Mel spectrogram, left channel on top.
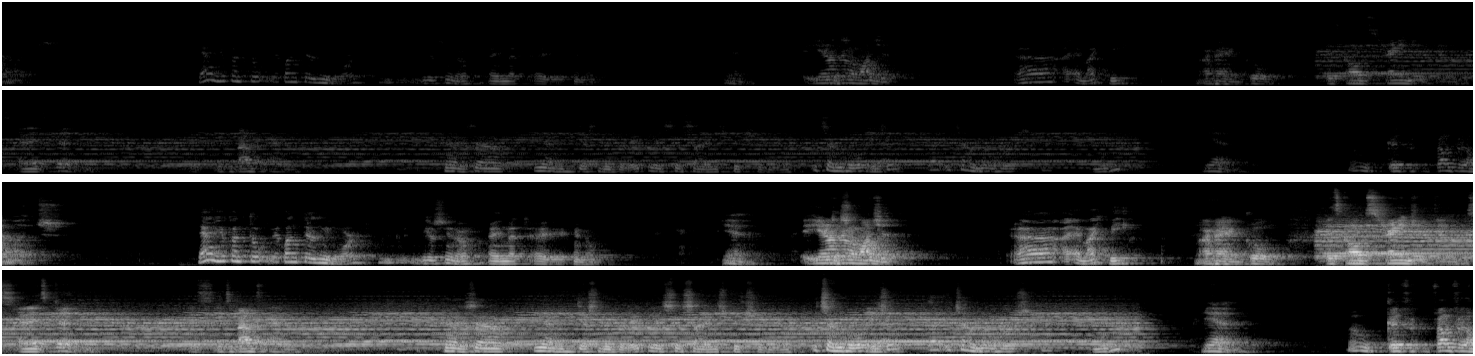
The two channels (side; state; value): left; quieter; 27.4 dB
